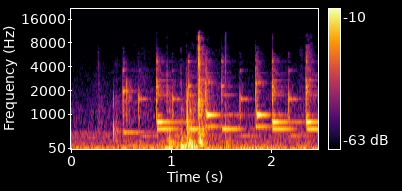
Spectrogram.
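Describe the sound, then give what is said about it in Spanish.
A mobile phone rings with an incoming call from under a seat in a damaged car: a faint, repeating electronic ringtone of short melodic tonal notes over low background noise. “El móvil de Silvia está bajo un asiento. Llamada entrante, mamá.”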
